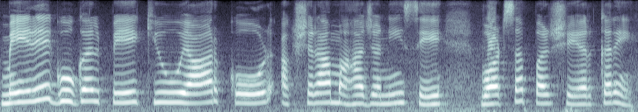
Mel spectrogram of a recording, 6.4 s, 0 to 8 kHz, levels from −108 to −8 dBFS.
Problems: constant background noise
